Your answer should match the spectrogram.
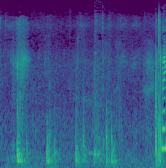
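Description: Hens giving a series of short, low clucks, about five in two seconds.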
